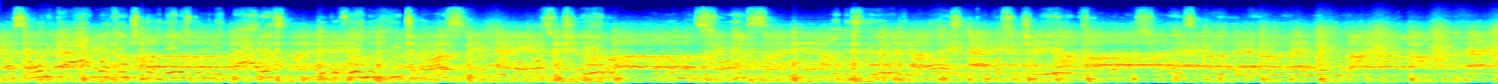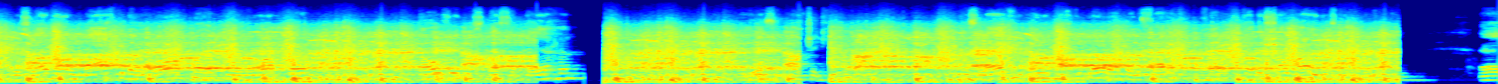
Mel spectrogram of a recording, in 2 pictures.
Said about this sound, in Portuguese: É uma, um exemplo aí, né, de uma torcida que tem seu canto, né, seu cântico aí, é um cântico politizado, né, podemos dizer sim, assim. Sim, bem, bem. E você pode notar que eles, em momento algum, exaltam o time, né?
